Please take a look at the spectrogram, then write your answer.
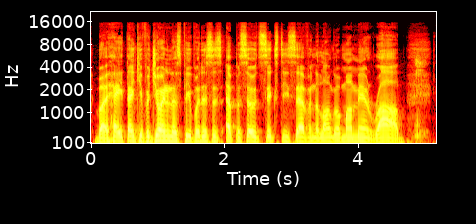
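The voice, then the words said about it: Slightly hoarse voice. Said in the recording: “my voice is going to be a little bit hoarse.”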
